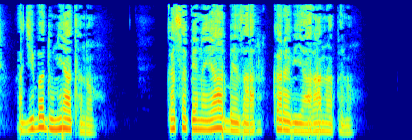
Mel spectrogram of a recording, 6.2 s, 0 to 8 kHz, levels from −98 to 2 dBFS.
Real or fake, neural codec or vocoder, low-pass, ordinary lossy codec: real; none; 7.2 kHz; MP3, 32 kbps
